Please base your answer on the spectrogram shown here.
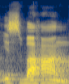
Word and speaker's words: ইসপাহান: আজও ইরানের মধ্যে ইসপাহান নামে সেই নগরী আছে। আমরা প উচ্চারণ করি। ইসপাহান আরবিতে এটা উচ্চারণ হয় না। আরবিতে হয় আল আসবাহানি বা উচ্চারণ হয়। ইসবাহান বাসবাহান।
